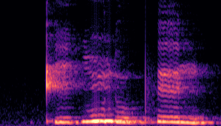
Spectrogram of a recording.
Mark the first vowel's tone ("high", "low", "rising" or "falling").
low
